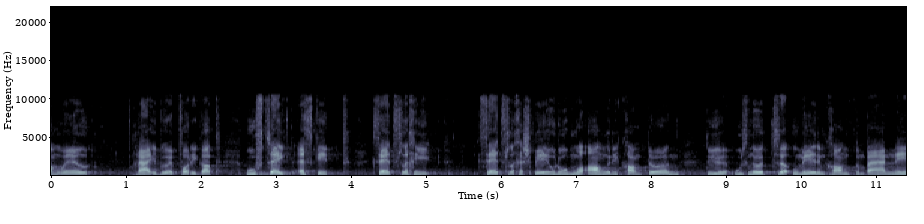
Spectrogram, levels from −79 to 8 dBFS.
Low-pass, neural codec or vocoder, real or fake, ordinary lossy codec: none; vocoder, 22.05 kHz, 80 mel bands, HiFi-GAN; fake; none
